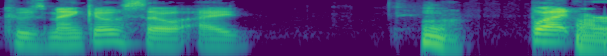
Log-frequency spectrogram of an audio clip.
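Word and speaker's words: Kuzmenko: And my brain still keeps trying to add a syllable to his name. My brain thinks it's Kous Manenko, not Kousmano.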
